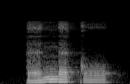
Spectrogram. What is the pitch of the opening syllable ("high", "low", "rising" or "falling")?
rising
